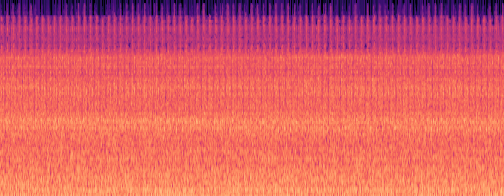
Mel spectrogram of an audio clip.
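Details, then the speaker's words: Rebuilt snowblower, choked: a long run of even compression pulses while cranking, with no firing. The ignition switch was left off, so there is no start. "Sounds like it's got compression. So let's grab a little go-go juice."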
